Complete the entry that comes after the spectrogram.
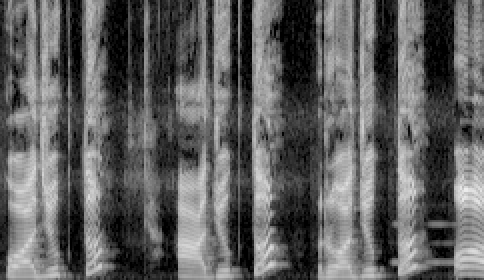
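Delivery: letter-by-letter spelling. Shown as a demonstration. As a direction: spell it out like a teacher drilling a class.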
